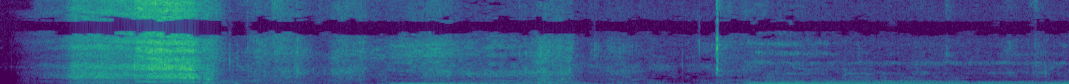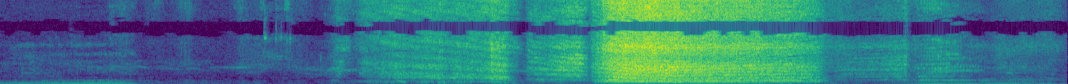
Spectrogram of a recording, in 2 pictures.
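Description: A caracal growls low and rumbling, then lets out a loud, breathy hiss.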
